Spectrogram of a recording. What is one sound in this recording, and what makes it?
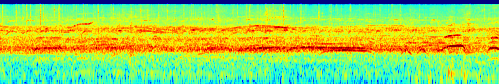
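Young men close by shout and chant excitedly.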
